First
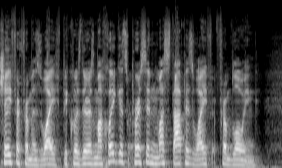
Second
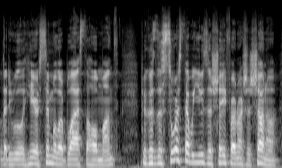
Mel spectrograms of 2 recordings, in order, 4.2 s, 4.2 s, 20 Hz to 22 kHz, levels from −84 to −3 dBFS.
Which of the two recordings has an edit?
first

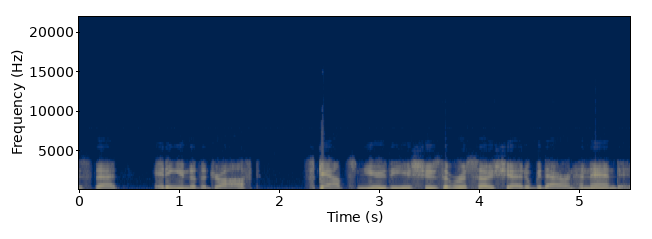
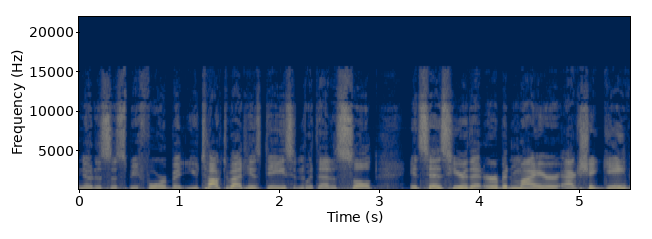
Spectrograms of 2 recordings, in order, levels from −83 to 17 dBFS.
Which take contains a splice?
second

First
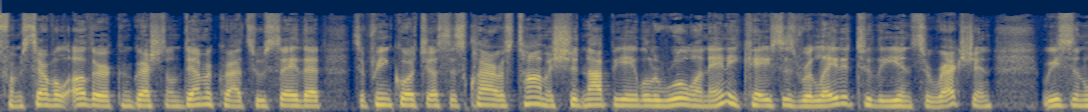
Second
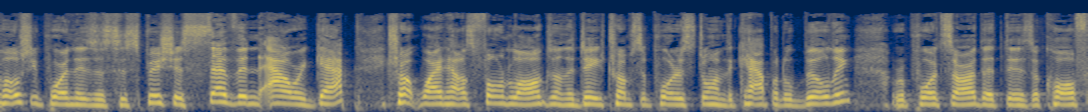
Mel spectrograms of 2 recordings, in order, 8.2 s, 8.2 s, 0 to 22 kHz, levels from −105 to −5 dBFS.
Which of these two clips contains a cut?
second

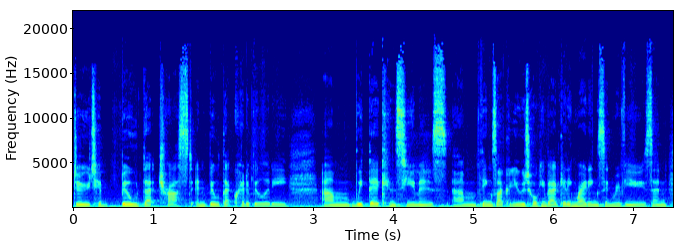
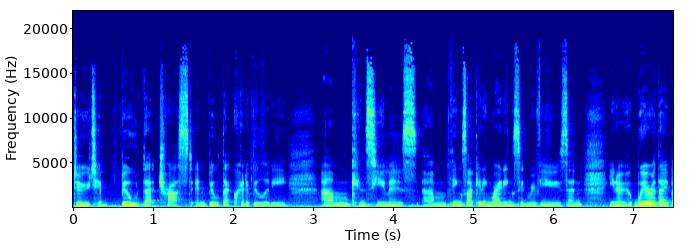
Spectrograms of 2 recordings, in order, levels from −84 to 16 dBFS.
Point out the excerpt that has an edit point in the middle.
second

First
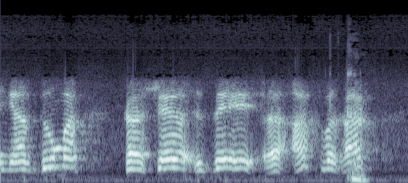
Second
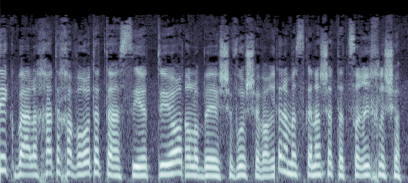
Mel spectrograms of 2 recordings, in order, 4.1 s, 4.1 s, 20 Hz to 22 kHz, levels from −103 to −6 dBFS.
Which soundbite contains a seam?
second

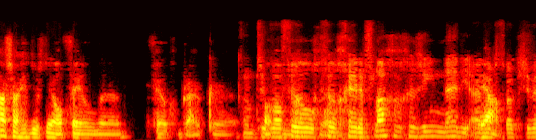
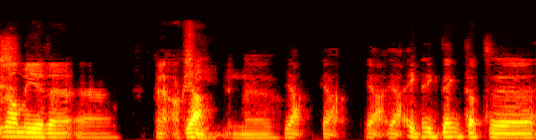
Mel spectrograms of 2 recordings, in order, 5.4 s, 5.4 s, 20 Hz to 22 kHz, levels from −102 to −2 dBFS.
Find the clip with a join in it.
second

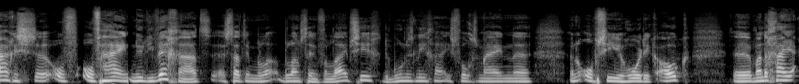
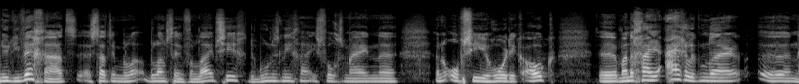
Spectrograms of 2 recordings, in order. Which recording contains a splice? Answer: first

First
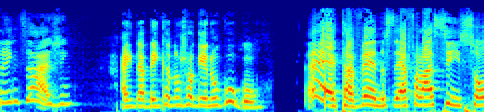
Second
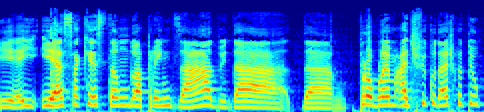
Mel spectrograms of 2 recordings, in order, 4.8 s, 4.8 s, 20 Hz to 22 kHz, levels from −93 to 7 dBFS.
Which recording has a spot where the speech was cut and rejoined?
second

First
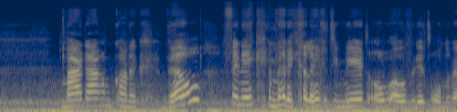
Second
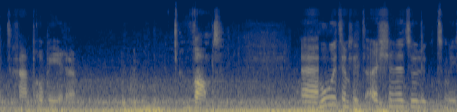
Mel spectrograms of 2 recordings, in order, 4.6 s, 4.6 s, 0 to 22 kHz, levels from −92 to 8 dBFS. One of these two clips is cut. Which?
second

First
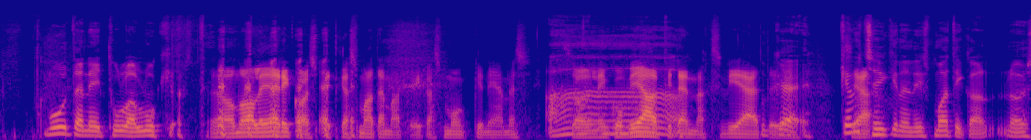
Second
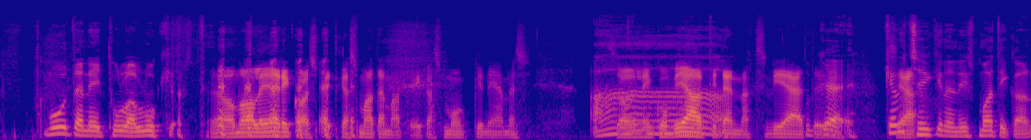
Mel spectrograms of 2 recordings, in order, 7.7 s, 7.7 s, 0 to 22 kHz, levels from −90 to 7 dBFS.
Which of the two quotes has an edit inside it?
first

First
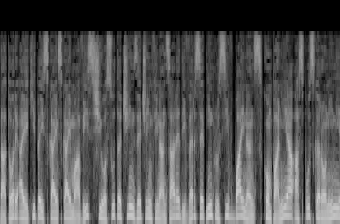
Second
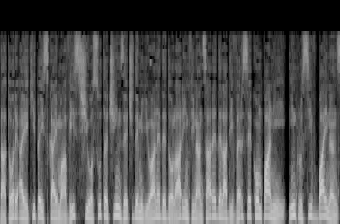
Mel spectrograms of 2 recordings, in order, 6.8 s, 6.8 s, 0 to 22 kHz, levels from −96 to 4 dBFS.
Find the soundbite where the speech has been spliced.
first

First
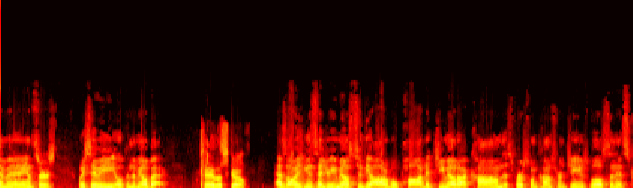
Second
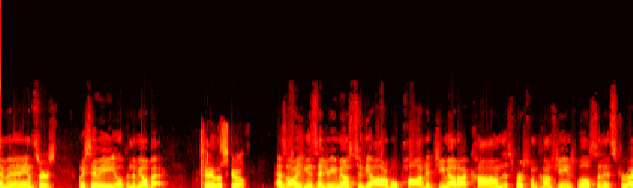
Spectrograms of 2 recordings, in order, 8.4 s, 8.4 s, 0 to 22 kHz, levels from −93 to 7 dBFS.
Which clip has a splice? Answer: second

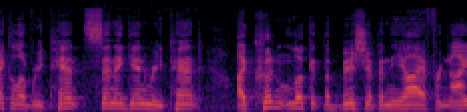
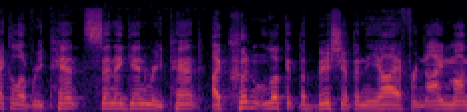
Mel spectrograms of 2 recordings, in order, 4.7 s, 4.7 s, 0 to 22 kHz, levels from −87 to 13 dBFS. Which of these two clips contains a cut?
second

